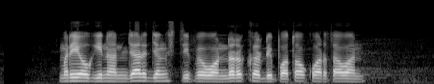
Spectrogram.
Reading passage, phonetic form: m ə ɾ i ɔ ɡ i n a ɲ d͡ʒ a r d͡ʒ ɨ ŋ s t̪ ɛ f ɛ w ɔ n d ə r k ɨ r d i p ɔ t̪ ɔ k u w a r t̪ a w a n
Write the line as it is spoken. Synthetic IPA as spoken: m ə ɾ i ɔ ɡ i n a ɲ d͡ʒ a r d͡ʒ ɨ ŋ s t̪ i f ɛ w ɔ n d ə r k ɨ r d i p ɔ t̪ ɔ k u w a r t̪ a w a n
